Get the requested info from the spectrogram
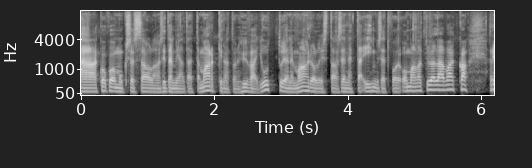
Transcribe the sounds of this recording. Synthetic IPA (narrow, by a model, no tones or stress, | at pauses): æːkokomuksesːɑolːɑːnsit̪æmiælt̪æet̪ːæmɑrkːinɑt̪onɦyʋæjut̪ːujɑnemɑhdolːist̪ɑːsenet̪ːæ̰ʔihmiset̪ʋo̞iʔomɑlːɑt̪yølːæʋɑikːɑr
